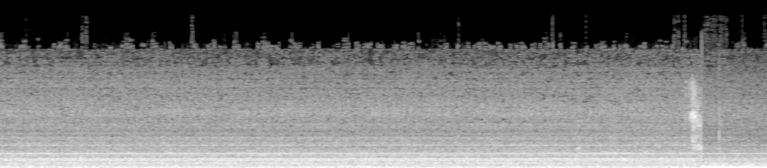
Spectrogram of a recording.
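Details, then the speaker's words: Weil McLain oil boiler with Beckett burner running after soot brushing and service: steady, even roar with constant faint hum, no pulsing, rumble or sputter; burner firing cleanly, flame clean, running really well. "Alright, unit's running really well right now."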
